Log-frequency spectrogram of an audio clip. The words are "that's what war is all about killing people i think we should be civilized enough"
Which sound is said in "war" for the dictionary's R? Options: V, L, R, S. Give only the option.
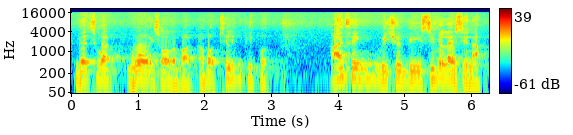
L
